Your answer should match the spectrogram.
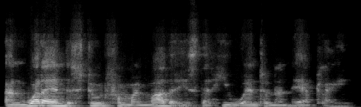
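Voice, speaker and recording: A man in his thirties from Uganda, telling his life story as a guest in an interview, reflective and pausing with fillers. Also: fairly low pitch, breathy edge, lo-fi sound. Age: 30s. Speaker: guest author.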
